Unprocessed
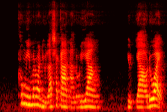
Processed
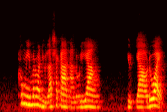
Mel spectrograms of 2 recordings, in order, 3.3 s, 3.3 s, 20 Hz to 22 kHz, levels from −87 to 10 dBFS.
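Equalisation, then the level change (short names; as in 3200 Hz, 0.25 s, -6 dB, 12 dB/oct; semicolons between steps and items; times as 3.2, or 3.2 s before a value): air absorption 350 m; +4.5 dB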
